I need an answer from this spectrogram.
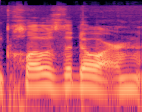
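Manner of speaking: slow, even "Close the door." spoken as a request. Shown as a demonstration. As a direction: ask them to close the door, slowly. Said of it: "I'm saying".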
